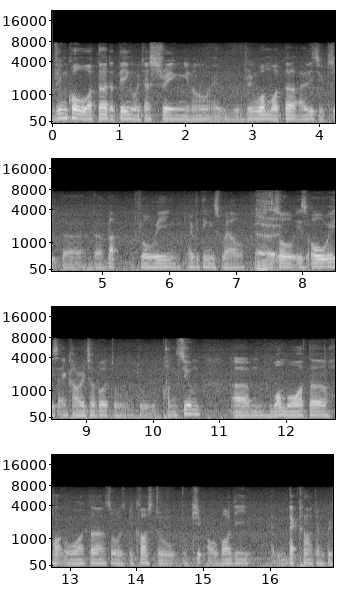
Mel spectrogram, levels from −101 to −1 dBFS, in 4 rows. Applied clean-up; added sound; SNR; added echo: none; Burping, eructation; -1 dB; none.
